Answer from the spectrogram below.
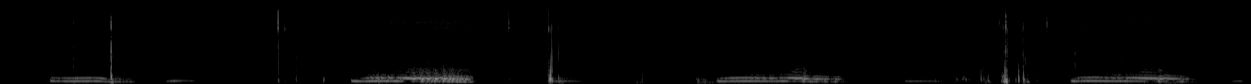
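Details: Pet snoring while asleep, with ear twitching; the snore is usually high-pitched but here low-pitched, and the owner suspects a blocked nose. Slow, rough, rattling snores every few seconds with quiet gaps and small clicks.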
